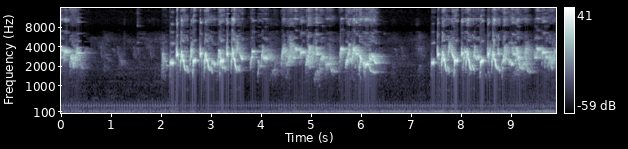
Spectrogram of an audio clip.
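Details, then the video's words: Caged red-whiskered bulbul used as a tutor bird for teaching song, giving bursts of rich, warbled whistled phrases in three runs separated by short pauses, with a low steady hum underneath. "เสียงนกกรงหัวจุก เบิ้ล3 อาชีพ #นกครู"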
